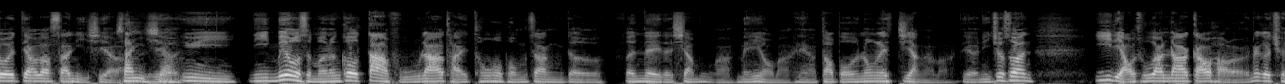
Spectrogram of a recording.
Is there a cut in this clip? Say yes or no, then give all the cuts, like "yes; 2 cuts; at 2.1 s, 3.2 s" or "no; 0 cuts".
yes; 2 cuts; at 2.4 s, 6.1 s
